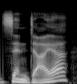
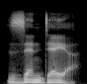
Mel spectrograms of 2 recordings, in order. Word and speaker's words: Zendaya: A lot of people get it wrong, but it's not Zendaya. The correct way to say it is Zendaya.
